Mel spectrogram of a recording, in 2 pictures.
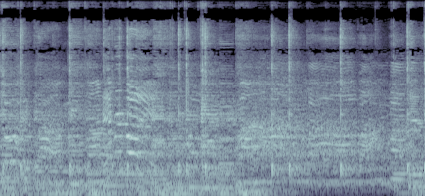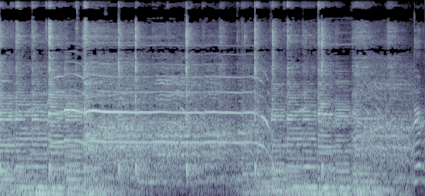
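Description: Live acoustic rock performance: acoustic guitars playing with male singing, including one long held note in the second half, and shouts from the crowd.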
